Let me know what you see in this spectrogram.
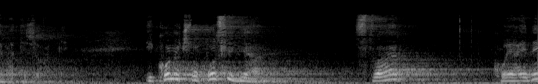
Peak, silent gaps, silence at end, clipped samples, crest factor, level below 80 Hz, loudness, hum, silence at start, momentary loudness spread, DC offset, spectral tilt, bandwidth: -10 dBFS; none; 0 s; under 0.1%; 18 dB; -46 dBFS; -28 LUFS; none; 0 s; 22 LU; under 0.1%; -6 dB/octave; 10.5 kHz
